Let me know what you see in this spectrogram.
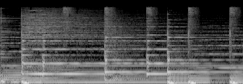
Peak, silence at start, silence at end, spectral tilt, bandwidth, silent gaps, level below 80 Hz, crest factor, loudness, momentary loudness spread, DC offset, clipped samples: -2 dBFS; 0 s; 0 s; -5 dB/octave; 15.5 kHz; none; -24 dBFS; 14 dB; -17 LUFS; 4 LU; under 0.1%; under 0.1%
